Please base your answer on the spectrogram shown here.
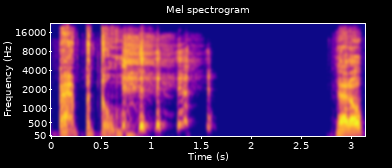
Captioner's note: happy giggle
